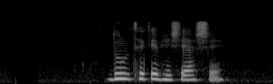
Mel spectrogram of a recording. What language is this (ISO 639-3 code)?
ben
